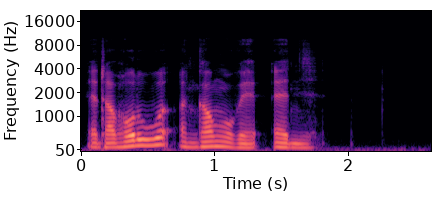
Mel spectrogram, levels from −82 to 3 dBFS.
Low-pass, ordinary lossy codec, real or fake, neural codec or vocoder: 9.9 kHz; MP3, 96 kbps; fake; autoencoder, 22.05 kHz, a latent of 192 numbers a frame, VITS, trained on many speakers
